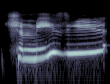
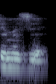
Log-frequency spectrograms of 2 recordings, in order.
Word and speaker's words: Chimizi: Chamizi, and then Marcella, and then Michelle Caudill. Hi everyone, Debbie. Thank you. You were very close. It's pronounced Chimizi.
